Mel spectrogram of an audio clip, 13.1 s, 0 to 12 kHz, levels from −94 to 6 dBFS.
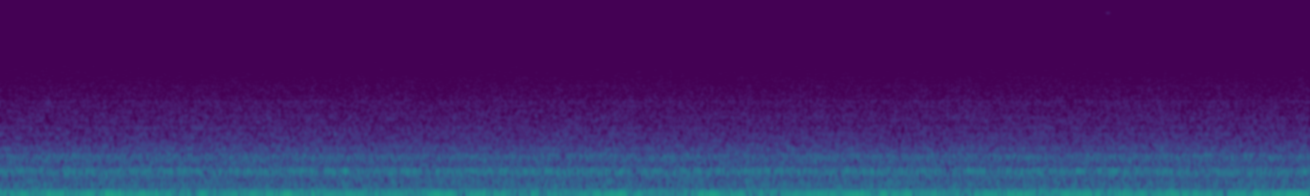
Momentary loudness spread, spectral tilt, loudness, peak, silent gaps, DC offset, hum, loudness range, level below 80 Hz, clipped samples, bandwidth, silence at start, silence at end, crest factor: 1 LU; -9 dB/octave; -53 LUFS; -34 dBFS; none; under 0.1%; none; 0 LU; -50 dBFS; under 0.1%; 3.8 kHz; 0 s; 0 s; 12 dB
